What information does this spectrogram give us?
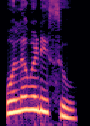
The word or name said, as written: ಒಲವಡಿಸು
